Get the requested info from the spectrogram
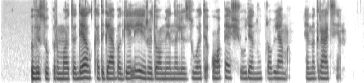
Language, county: Lithuanian, Vilnius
